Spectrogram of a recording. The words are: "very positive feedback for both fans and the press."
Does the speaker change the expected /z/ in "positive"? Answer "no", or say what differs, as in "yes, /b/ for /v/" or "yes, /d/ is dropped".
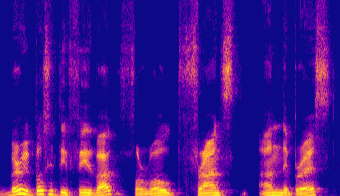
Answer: yes, /s/ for /z/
